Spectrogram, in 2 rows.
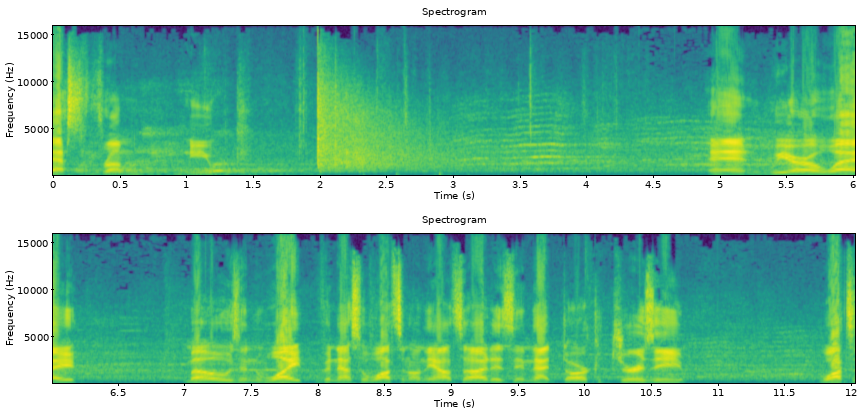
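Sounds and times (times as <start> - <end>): starter's gun crack echoing: 1.9 - 3.2.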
